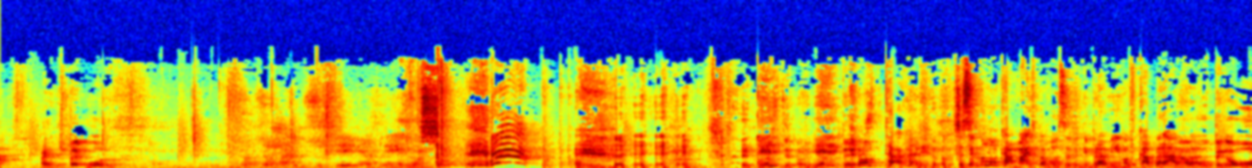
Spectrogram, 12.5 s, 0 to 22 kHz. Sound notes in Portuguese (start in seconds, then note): 4.7 grita; 5.7 risos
